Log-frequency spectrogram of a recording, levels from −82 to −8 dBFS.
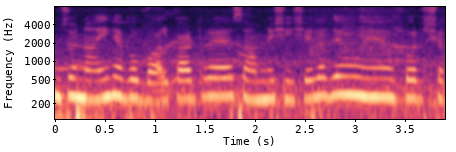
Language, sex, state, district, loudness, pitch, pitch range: Hindi, female, Uttar Pradesh, Jalaun, -18 LUFS, 250 Hz, 240-265 Hz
